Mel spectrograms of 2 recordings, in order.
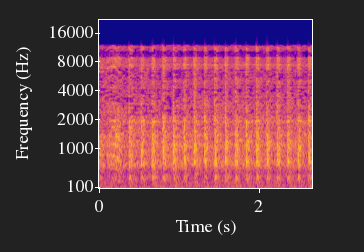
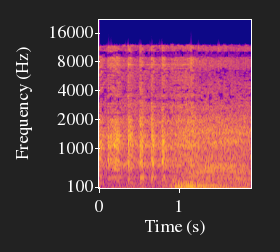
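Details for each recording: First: Mazda Miata NB (2nd gen), 25,000 miles: steady, even cranking at about seven pulses a second with no firing. A no-start caused by the failed original Mazda cam sensor, which was then replaced. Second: Second-gen NB Mazda Miata with 25,000 miles, after replacing the original cam sensor to cure a common no-start: five or six quick cranking beats, then it catches at once into a steady, even run. Clean, healthy start.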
